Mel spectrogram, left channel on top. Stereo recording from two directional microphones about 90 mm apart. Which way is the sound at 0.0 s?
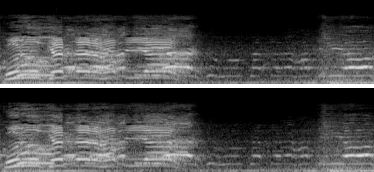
5° right (ahead or behind).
